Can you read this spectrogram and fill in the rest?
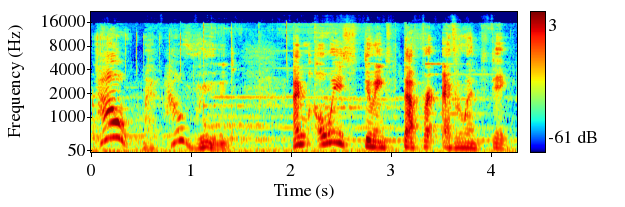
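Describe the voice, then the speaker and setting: A sly teenage boy, played by a woman, with a low voice that swings around theatrically. He wheedles like a practised liar over clearly audible music. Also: wildly swooping pitch, unhurried, a bit bright, full character voice. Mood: indignant. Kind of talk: anime game fandub acting. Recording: music playing behind.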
